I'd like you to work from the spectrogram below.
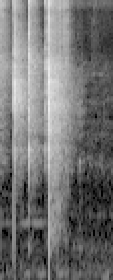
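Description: Three sharp clicks and a pop as a bottle of IPA beer is opened, the metallic snaps close and crisp with a short fizz trailing off, no voices.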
